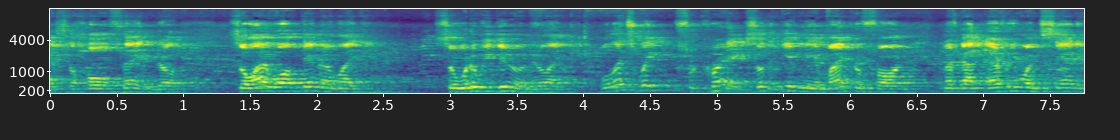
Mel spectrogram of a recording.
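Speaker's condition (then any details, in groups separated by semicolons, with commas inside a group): No condition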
